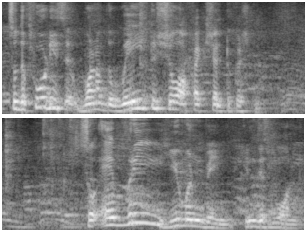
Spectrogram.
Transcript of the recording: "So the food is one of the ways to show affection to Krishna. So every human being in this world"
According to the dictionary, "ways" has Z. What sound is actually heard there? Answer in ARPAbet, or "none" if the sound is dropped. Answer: none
